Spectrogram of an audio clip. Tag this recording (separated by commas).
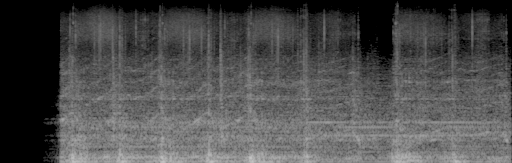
Vehicle, Motor vehicle (road), Car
